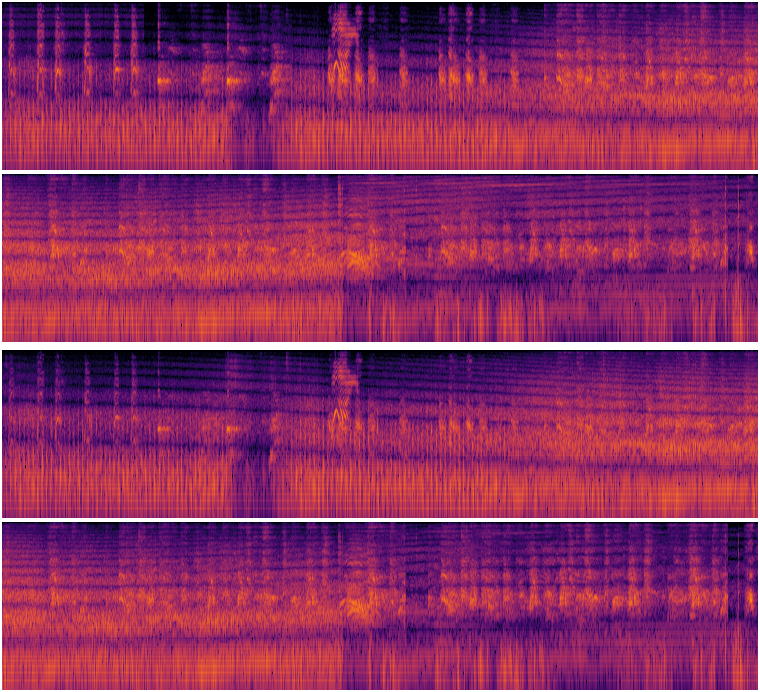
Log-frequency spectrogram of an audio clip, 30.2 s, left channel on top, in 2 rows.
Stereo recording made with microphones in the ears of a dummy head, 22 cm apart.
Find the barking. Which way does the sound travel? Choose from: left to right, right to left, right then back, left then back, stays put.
left to right.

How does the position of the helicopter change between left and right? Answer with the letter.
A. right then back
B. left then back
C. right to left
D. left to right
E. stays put
C.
